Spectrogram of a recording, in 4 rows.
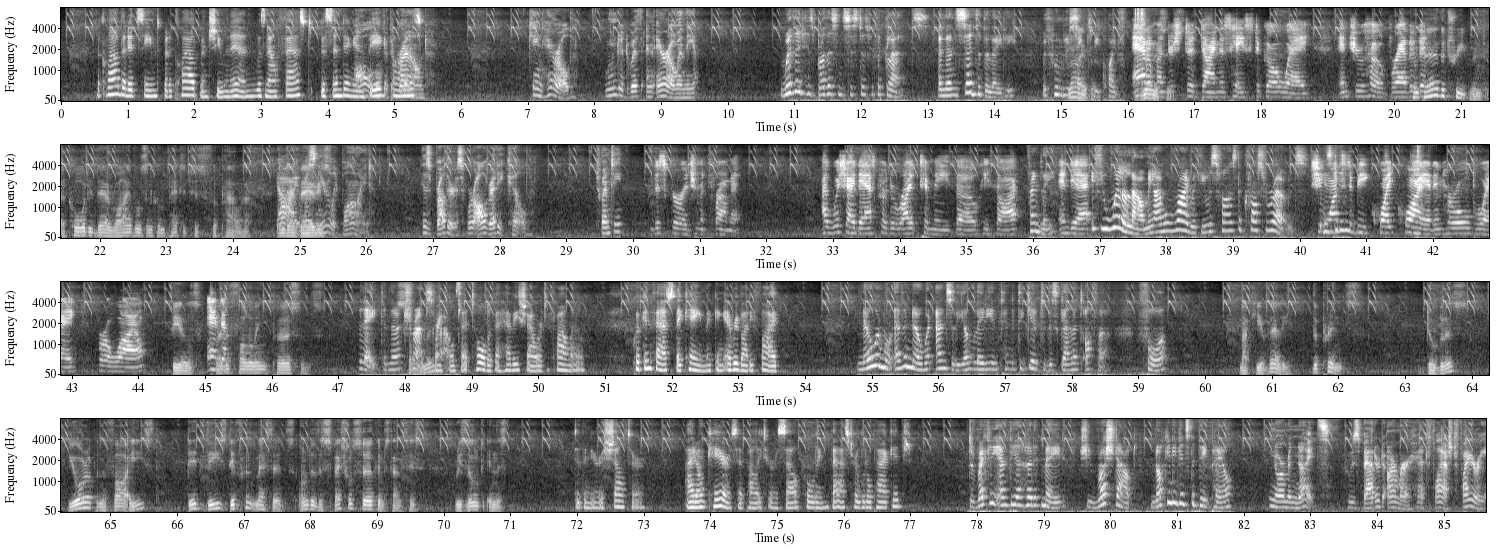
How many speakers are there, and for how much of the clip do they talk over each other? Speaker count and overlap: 5, about 10%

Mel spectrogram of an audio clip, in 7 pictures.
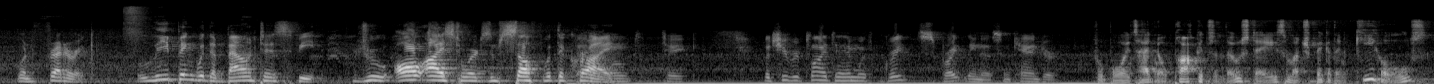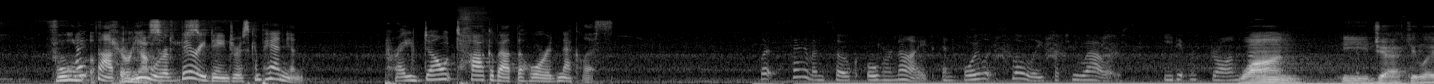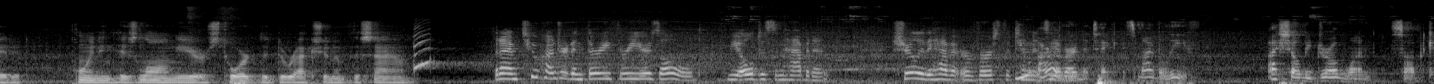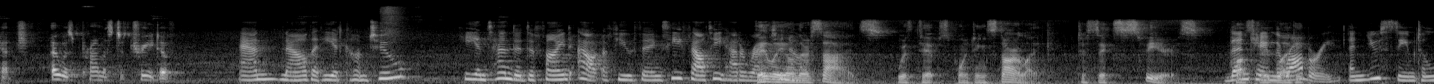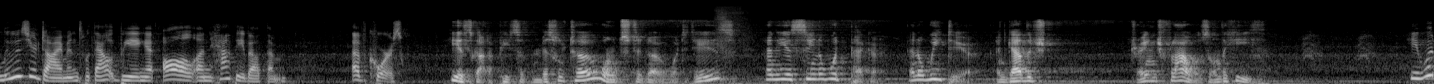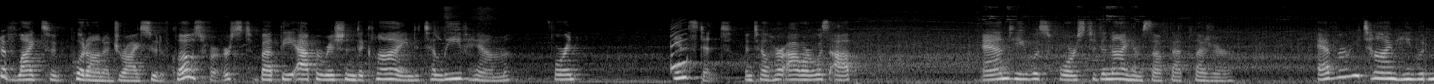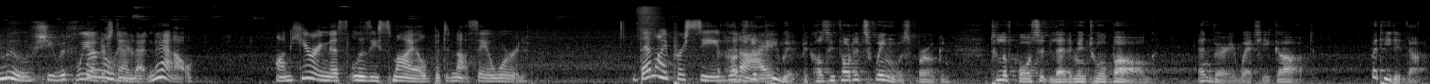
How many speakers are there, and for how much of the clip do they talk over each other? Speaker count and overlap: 10, about 7%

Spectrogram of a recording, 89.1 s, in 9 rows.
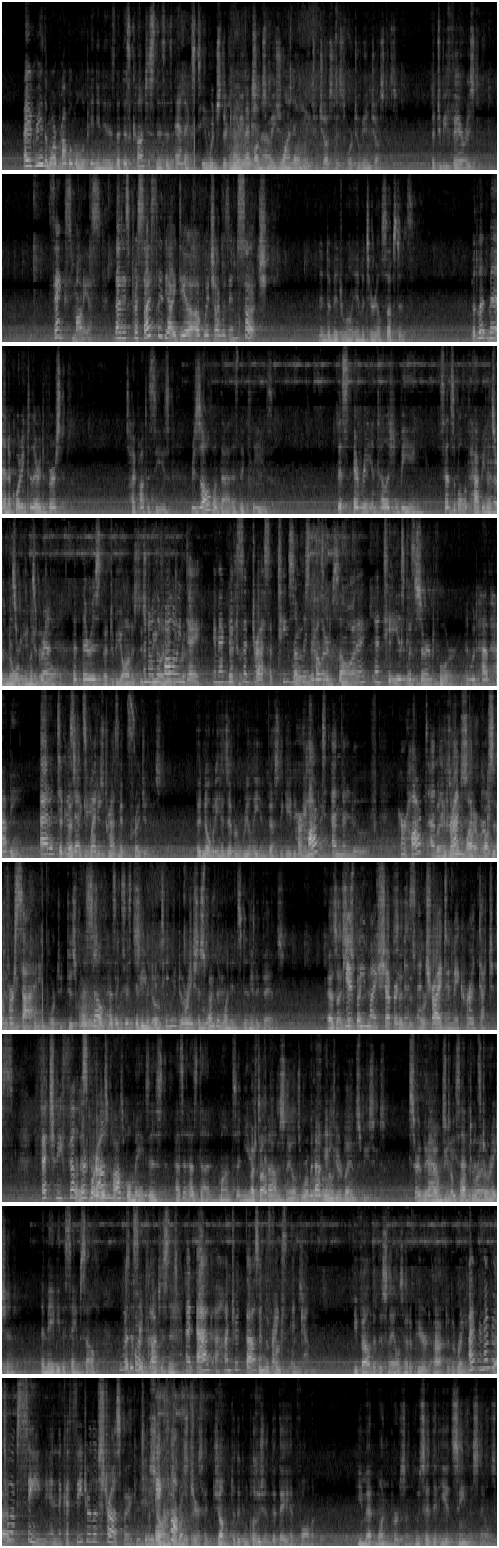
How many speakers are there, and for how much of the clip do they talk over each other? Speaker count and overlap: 3, about 33%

